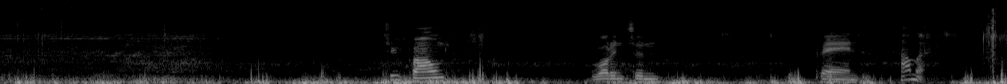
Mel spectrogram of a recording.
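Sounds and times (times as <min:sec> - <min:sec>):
low rumble on microphone: 0:00.0 - 0:10.0
hand scraping soil and straw: 0:09.2 - 0:10.0
rustles and clicks: 0:09.4 - 0:10.0.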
